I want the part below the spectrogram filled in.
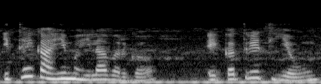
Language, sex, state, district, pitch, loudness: Marathi, female, Maharashtra, Gondia, 105 Hz, -16 LUFS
